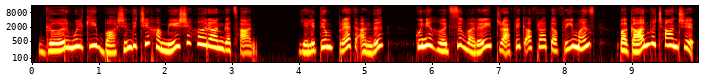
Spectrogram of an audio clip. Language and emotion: Kashmiri, surprised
